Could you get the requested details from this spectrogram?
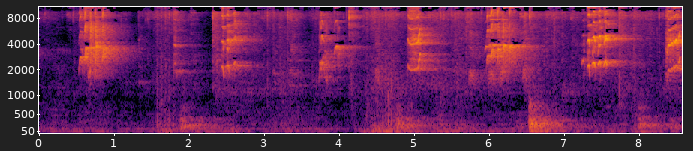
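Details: Captive red frosted domestic canary chicks, 2024, giving bursts of high, harsh chirps and squeaky cries in irregular clusters, with brief low thumps and rustles between calls.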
